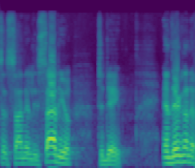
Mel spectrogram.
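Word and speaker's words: San Elizario: Today it's pronounced as San Elisario today.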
